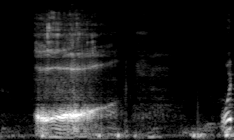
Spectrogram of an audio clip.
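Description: One long, loud belch, then quieter rumbling sounds; a burp.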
